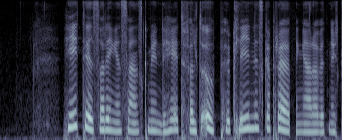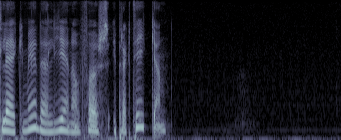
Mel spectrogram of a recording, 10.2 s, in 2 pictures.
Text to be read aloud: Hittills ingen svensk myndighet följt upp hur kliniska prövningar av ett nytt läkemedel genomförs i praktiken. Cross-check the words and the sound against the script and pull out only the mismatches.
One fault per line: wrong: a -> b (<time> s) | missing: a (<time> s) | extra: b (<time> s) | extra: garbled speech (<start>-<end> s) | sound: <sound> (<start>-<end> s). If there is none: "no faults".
extra: har (1.5 s)
sound: dropout (4.3-4.4 s)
